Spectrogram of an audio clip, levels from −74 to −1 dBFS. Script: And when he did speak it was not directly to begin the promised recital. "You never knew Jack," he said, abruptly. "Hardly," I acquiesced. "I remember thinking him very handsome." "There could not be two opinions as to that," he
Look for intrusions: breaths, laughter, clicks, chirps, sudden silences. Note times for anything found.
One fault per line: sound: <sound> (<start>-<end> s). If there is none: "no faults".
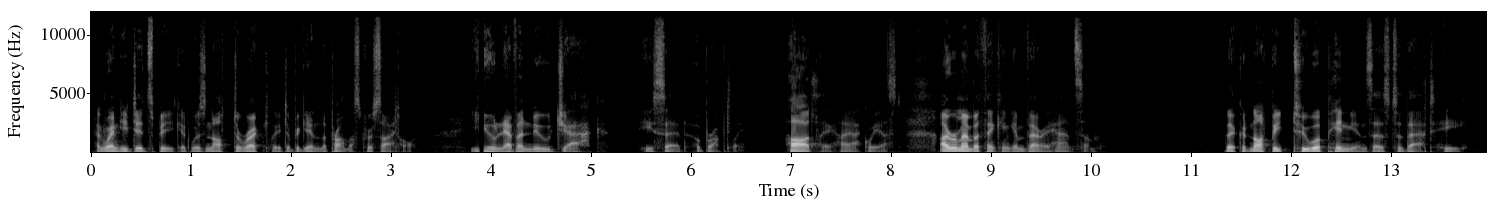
sound: dropout (3.9-3.9 s)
